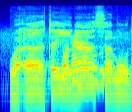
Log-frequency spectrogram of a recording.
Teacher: الثاء مثلثة من طرف اللسان مع أطراف الثنايا العليا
